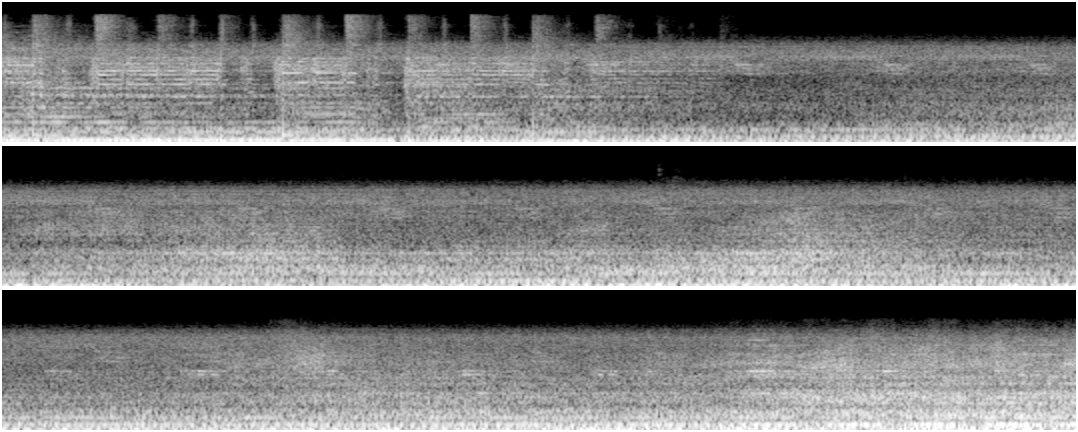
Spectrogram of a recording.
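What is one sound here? Wind rumbles across open ground outdoors.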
